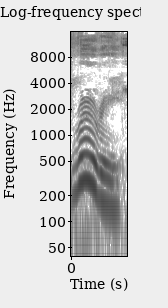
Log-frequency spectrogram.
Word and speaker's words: Rory: where they make beer just say brewery without the b and it's rory it's not rory and it's not rudy it's so phonetically it would be r double o he's like yes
